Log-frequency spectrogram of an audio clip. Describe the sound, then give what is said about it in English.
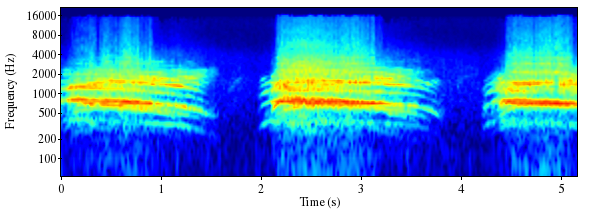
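A crowd of sailors cheers for their captain, who saved them with his fiddle, in three loud, sustained bursts of shouting, each lasting over a second, with brief pauses between them, like rousing hoorays. “Let's give him 3,000 cheers.”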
